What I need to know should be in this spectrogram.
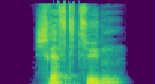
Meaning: dative plural of Schriftzug
- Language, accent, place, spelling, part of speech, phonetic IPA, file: German, Germany, Berlin, Schriftzügen, noun, [ˈʃʁɪftˌt͡syːɡn̩], De-Schriftzügen.ogg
